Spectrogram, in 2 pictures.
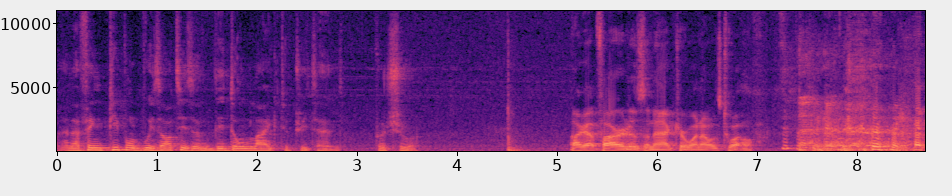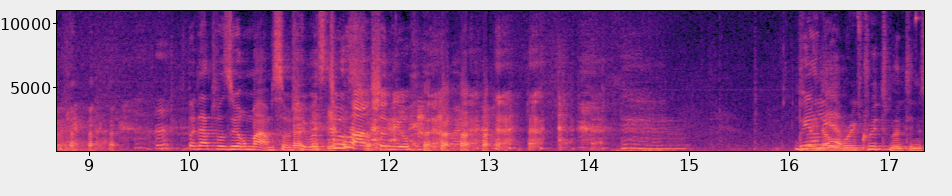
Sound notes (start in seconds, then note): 9.9 audience laughs; 16.0 laughing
